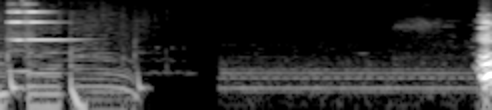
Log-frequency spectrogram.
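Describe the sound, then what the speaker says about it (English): A single bright bell ring sound effect, a short metallic ding near the end, heard alone after a brief stretch of music and quiet. "ring the bell."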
